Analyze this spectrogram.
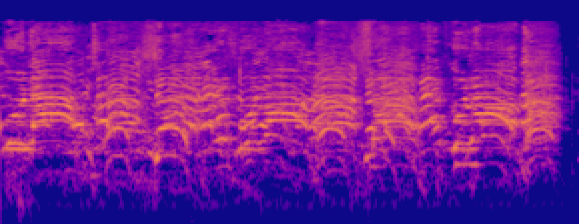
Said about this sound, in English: Relatives of the Israeli hostages burst into a parliament meeting yelling, "Get up from your chairs," demanding they do more to help their loved ones.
